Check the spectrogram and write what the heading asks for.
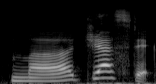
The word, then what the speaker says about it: majestic: So this vowel A, instead of saying A or A, is going to say It's an unstressed syllable. So let's try again. M, j, s, jess, t, ick, tick. Majestic, majestic.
